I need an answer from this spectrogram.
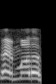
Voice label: hey m; rashdemo

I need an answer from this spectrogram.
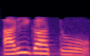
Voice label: "arigatou", Japanese; japaneselanguageguide

